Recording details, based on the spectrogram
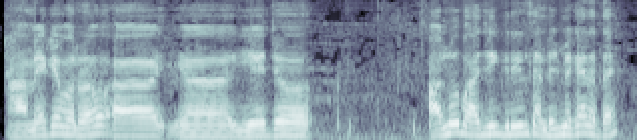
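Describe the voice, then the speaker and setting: A man's voice: medium pitch, moderate pace, a little hiss or hum. A young man with a Maharashtrian accent making prank calls in a casual, conversational style. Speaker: prank caller in a vlog. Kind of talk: casual phone chat.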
